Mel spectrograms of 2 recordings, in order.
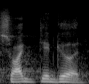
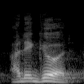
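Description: First: Said in the usual way. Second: "good" said louder and falling; stress on good. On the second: Shown as a demonstration. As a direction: punch "good" as if proud.

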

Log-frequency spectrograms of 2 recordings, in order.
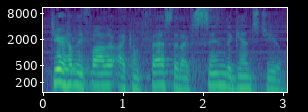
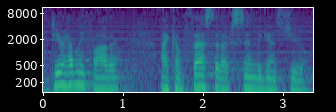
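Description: First: Reads the prayer line aloud for the room to follow; prayer spoken out to be repeated; leading a prayer. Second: Softer, hushed repeat of the prayer; gentle, quieter personal prayer; softer inner prayer. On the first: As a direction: model the words clearly for the congregation. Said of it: "And simply say this". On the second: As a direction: say it as if praying privately in the mind. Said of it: "Say that in your mind right now". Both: Shown as a demonstration.

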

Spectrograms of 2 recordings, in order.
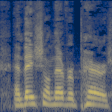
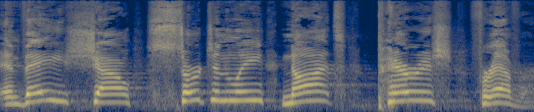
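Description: First: Said in the usual way. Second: "and they shall certainly not perish forever" slow and much higher, stretched out; emphatic reading. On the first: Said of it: "E S V decided to translate it". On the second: Shown as a demonstration. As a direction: drive the promise home slowly, pitch lifted. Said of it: "It's the feel of this text".

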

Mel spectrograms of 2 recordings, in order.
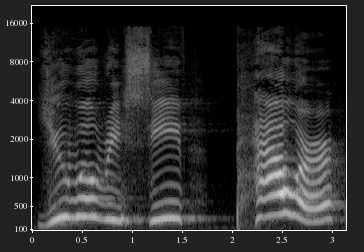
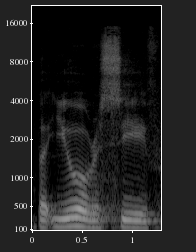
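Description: First: Slow, high "You will receive", then a loud punched "power"; emphatic reading. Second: Said in the usual way. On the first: Shown as a demonstration. Pastor reading the promise to church, emphatic stress on "power". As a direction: stretch the verse out and hit "power" hard. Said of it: "Read it with that emphasis when you read this word power". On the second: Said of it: "Read it with that emphasis".

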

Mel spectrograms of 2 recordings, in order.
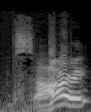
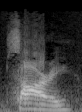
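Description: First: Mock kid trying again, barely more sincere; a second grudging try at meaning it; a kid told to mean it, still half-hearted; still half-hearted sorry. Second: Put-on low mumbled sulky apology, a kid forced to say it; a kid muttering sorry to little Joey because he has to; grudging kid sorry. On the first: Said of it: "go say it like you mean it". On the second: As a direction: drag it out like a sulking child. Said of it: "they walk back over like this".

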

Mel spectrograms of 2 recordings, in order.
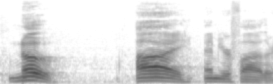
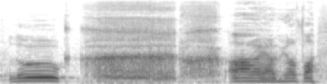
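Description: First: Very low, soft Vader voice; deep and slow, the real line; Darth Vader. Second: Lightly deepened Vader misquote; a low, quiet hint of Vader; Darth Vader. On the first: Retold or imitated. Preacher giving Vader's actual line, deep and low. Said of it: "Darth Vader just says". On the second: Preacher repeating the misremembered line, low and quiet. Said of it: "He actually never says".

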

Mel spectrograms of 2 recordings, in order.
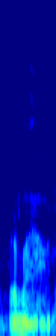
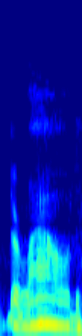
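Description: First: Much lower and softer repeat; quiet echo. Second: Said in the usual way. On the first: Shown as a demonstration. Preacher echoing his warning, low and hushed. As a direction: drop it to a murmur the second time.

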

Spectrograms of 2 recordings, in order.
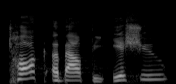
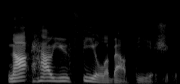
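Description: First: "Talk" hit and lifted, set against feeling; leaning into "Talk" to steer listeners toward the issue; stress on talk. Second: "not" stressed, rest of the line dropping softer; pressing "not" to rule out feelings. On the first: Pastor stressing "Talk" as he contrasts issue with feelings. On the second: Pastor stressing "not" to dismiss how people feel about the issue. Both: Shown as a demonstration. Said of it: "contrasting talk vs feel".

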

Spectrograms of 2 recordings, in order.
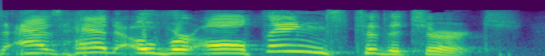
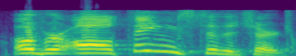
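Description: First: Slow, weighty quotation of the verse; reading the phrase slowly. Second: All stressed in the repeat. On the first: To the congregation, slow emphatic reading of the verse. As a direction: lean on each word of the verse. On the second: Repeating the phrase to the church, weight on all. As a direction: lean hard on the word all. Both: Shown as a demonstration. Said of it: "notice that little phrase".

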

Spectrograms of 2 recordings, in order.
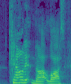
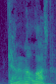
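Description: First: "Count it not lost" rung out louder and higher; proclaiming God's words. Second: "Count it not lost" repeated softly, pitch near normal; quiet echo of God's words. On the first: Retold or imitated. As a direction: declare it like a divine command. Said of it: "He said that phrase to me". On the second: Real, not acted. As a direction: savour the promise gently. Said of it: "I will never forget those words".

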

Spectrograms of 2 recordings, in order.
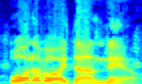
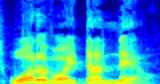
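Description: First: Higher, louder, slow mock-aggrieved wail; hammed-up younger brother. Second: Louder, slow, drawn-out aggrieved complaint; younger brother's protest. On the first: Preacher replaying David's retort for laughs, mock-aggrieved. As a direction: exaggerate the little brother's complaint, half laughing. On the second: Acted. David answering his scolding older brother, aggrieved. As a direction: protest like a put-upon little brother. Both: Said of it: "that's the words of a younger brother".

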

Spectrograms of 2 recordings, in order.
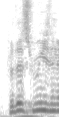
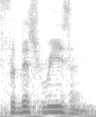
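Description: First: Higher and louder, pressing "reason"; emphatic repeat. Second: Said in the usual way. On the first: Shown as a demonstration.

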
